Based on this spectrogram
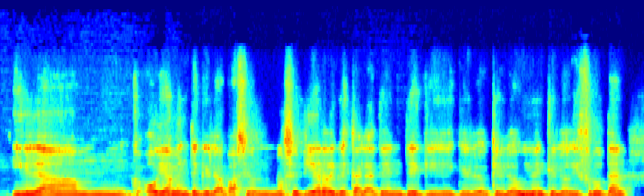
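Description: The speech moves at a moderate pace with lively intonation and hardly any pauses. It is delivered in an Argentine accent. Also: man, fairly high pitch for a man. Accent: Rioplatense Argentine Spanish. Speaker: podcast host. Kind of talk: casual interview. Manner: halting.

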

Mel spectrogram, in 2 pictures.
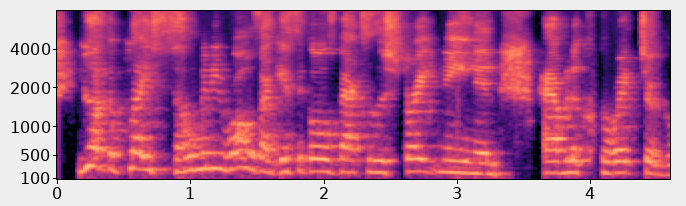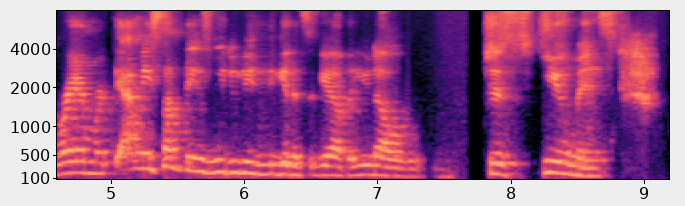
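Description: At medium pitch and with a slight Southern US accent, a woman talks at a fairly quick pace with lively intonation. Her loudness stays very even over noticeable background noise. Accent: slight Southern twang. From US Midwest. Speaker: author and blogger. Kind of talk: casual interview conversation.

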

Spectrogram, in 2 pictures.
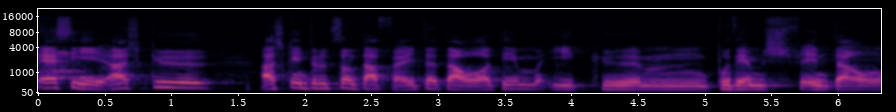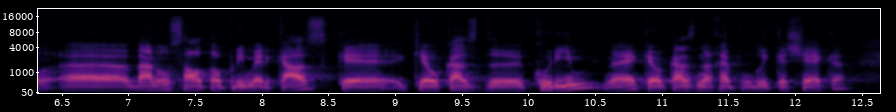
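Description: An unremarkable speaking voice from a man, fairly high in pitch, over a quiet background. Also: ordinary pitch variation, moderate pace, hardly any pauses. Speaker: podcast host. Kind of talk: casual chat.

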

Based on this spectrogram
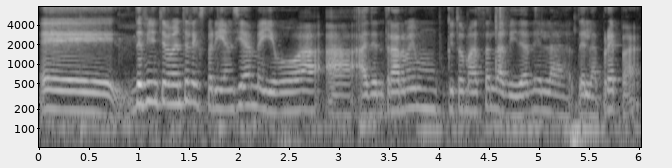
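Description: A woman talks at a moderate pace with hardly any pauses. Audible room echo and noticeable background noise surround her. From northern France (Lille). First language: French (speaking Spanish). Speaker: schoolteacher. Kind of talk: interview.

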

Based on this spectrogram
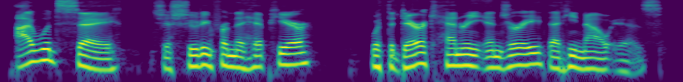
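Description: A man with a plain, everyday voice and an American accent speaks at medium pitch and a fairly slow pace, with ordinary pitch variation, in a very clean recording with a silent background. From Michigan. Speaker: football podcast host. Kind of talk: casual chat.

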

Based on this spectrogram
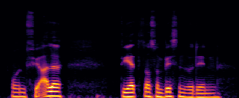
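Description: A man speaks at a fairly quick pace in a dark, mellow tone, with a medium pitch and ordinary pitch variation. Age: 30s. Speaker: podcast host, running coach. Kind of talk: solo podcast monologue. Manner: casual, conversational.

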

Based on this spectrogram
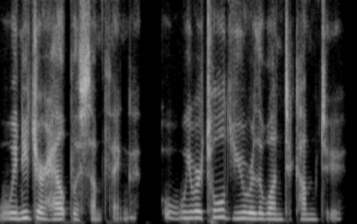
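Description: In a put-on character voice, the speaker sounds gruff and fairly high-pitched, going at a moderate pace.

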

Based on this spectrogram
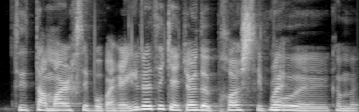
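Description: A woman with a very deep, low pitch at a moderate pace. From Quebec, Sainte-Anne-de-Sorel. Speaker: barista. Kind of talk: casual chat.

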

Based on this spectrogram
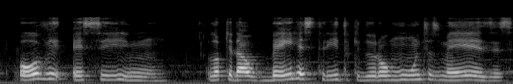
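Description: Her tone is dark and mellow as a woman speaks at a fairly slow pace in a monotone, flat intonation. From Brazil. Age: 30s. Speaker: Brazilian expat living in India. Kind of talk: interview.

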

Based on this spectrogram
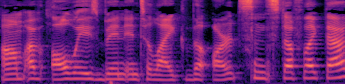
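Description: An ordinary speaking voice, this woman talks at a fairly slow pace with an American accent and fairly even intonation on a very clean recording with a silent background. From Prince George's County, Maryland. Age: 20s. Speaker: podcast co-host and theater teacher. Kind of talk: casual chat.

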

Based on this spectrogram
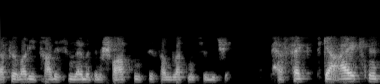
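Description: A man talks at a fairly quick pace. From Hamburg, northern Germany. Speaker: watch collector. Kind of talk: casual chat.

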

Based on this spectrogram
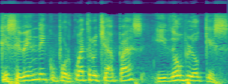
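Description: Against noticeable background noise, the speech comes at a fairly slow pace with ordinary pitch variation. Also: man. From Uruguay. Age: 70s. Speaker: radio journalist and political party founder. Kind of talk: radio interview.

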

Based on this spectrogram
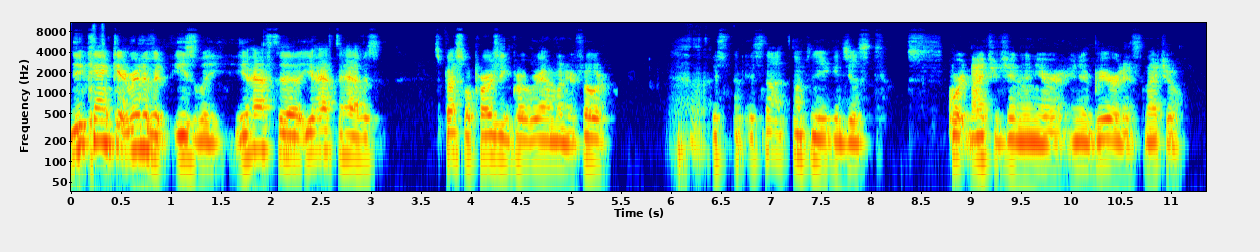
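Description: In a normal speaking voice, a man with an American accent talks at a moderate pace, medium in pitch and lively in intonation. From United States. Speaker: brewery co-owner. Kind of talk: casual chat.

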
